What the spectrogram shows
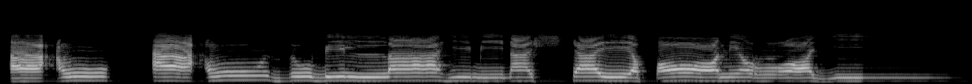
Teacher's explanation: zu-nya juga bukan zai tapi zal, zal ya, huruf ujung-ujung lidah bertemu dengan ujung gigi seri atas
